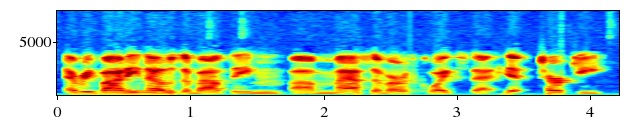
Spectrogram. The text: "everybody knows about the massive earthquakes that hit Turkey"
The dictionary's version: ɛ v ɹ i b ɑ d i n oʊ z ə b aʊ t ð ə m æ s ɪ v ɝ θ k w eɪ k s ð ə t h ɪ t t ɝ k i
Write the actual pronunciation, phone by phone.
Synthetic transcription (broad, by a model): ɛ v ɹ i b ɑ d i n oʊ z ə b aʊ t ð ə m æ s ɪ v ɝ θ k w eɪ k s ð ə t h ɪ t t ɝ k i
